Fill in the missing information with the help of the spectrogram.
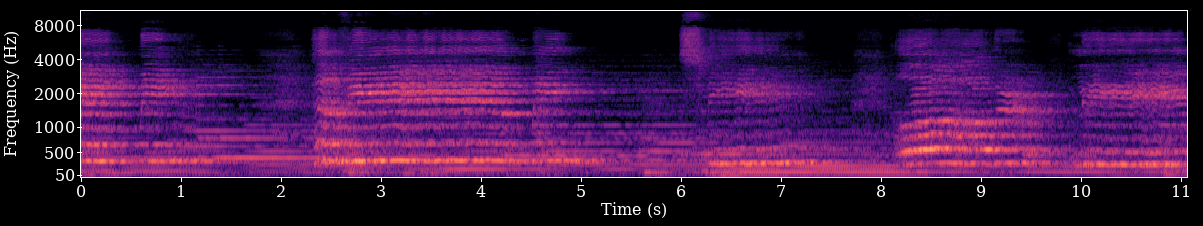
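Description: Gospel worship singing: voices sing long, held phrases, a new one every two to three seconds, over a steady instrumental backing.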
